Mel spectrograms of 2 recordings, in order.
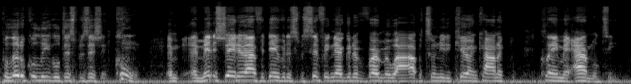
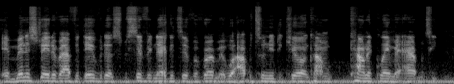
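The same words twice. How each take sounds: First: Reeled off at a fast clip, a touch lower; quick listing of legal terms, lightly performed; rattling off legal jargon. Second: Faster and lower, rushed string of legal terms; rattling it off faster. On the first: Retelling what he told critics, rattling off jargon. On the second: Repeating the jargon to critics, rushed and low. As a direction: spit the whole legal phrase out quickly and low. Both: Retold or imitated. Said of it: "I said".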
